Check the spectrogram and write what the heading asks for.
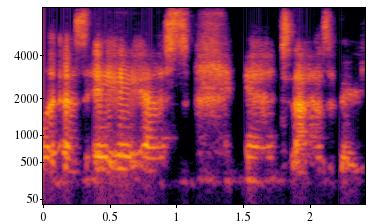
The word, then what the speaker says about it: SaaS: They spell it SAAS, and that has a very different meaning than how I hear it, which is SaaS, like I'm giving somebody a little bit of sass or using some sarcasm,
